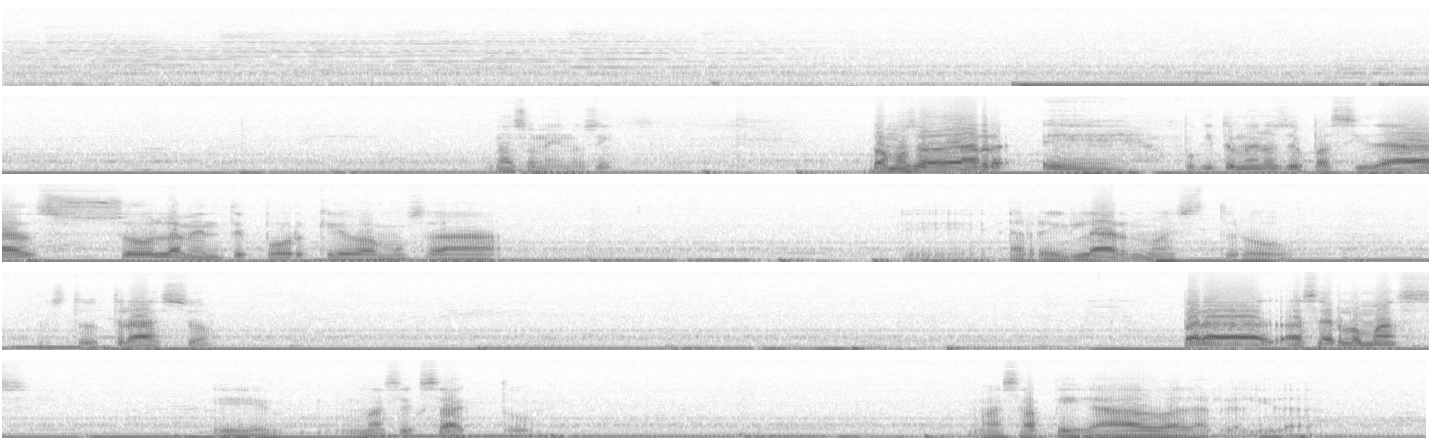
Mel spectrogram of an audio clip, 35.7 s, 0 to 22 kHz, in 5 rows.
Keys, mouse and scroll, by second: 4.1 click, 5.1 click, 7.2 click, 11.8 click, 13.6 click, 16.4 click, 18.5 click, 21.1-26.0 drag, 29.3-31.8 drag, 32.3-33.9 drag.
